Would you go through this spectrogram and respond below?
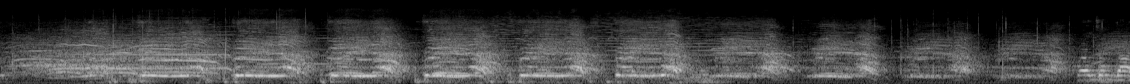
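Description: A crowd at an anti-lockdown street protest in Birmingham shouts and cheers in rhythmic repeated bursts, loud and close, chanting together in waves.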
